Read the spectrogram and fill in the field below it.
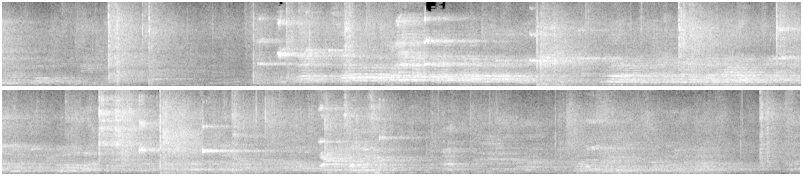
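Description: Sneakers squeak and pad on a wooden floor.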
